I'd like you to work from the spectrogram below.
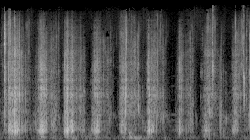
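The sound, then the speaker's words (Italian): Loud crunching of crisp, sugared, oven-baked corn flakes being chewed with a bowl of milk, about ten sharp bites in a steady rhythm with brief pauses between them. No talking. “Will estrae dal forno la sua creazione, prende una scodella di latte e assaggia il risultato”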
